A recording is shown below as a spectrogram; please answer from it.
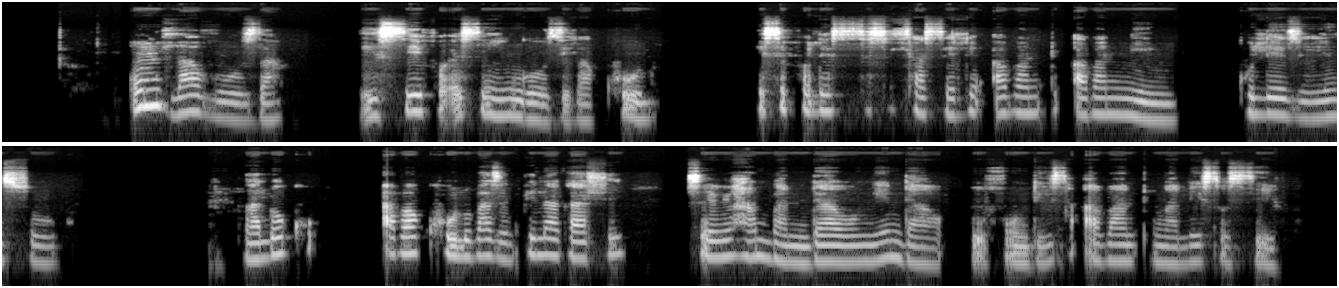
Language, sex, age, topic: North Ndebele, female, 18-24, health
